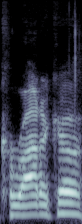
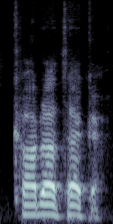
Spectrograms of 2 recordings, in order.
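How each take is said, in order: First: One syllable is stressed more than the others. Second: All syllables are said evenly, with no stress. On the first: The speaker calls it wrong. "I always call it karateka" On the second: The speaker calls it right. "there is no inflection to the words"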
